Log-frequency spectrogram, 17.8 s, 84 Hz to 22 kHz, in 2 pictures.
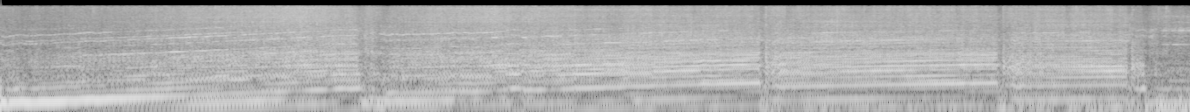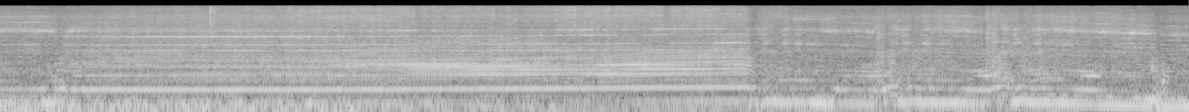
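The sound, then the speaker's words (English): A six-cylinder race car engine revs hard and loud on its own, climbing in pitch again and again with short breaks at the gear changes, a harsh, steady roar throughout. “I'm sure the fans on the hill will appreciate the sound, appreciate the work on how much power we're getting out of it, 6-cylinder.”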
